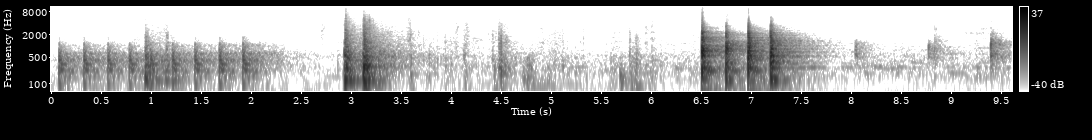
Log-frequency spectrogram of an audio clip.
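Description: A quick run of about a dozen sharp knocks, roughly six a second, then one loud knock about three seconds in and four loud knocks in quick succession near the end.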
